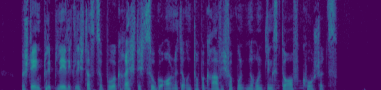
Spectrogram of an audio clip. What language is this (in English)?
German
